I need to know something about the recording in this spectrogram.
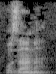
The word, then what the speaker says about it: hosana: Hosana. Nas bíblias atuais está escrito hosana com H. Porque no nosso idioma tem muitas palavras com H que nós não pronunciamos.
